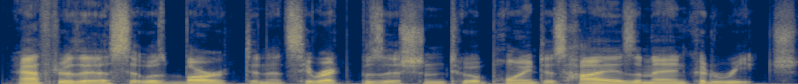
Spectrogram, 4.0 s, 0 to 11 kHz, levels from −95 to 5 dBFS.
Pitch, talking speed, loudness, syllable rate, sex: 110 Hz, 285 wpm, -22 LUFS, 6.2 syllables/s, male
